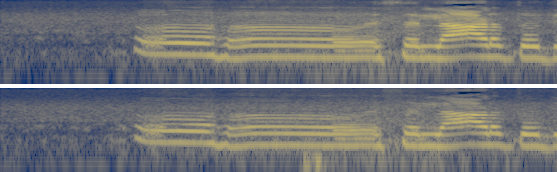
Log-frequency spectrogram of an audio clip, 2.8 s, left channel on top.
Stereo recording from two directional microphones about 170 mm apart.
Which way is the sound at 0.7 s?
Centre (ahead or behind).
